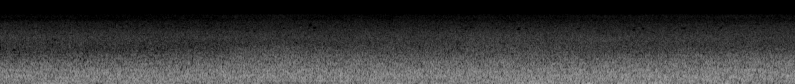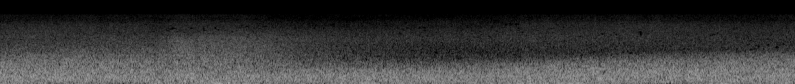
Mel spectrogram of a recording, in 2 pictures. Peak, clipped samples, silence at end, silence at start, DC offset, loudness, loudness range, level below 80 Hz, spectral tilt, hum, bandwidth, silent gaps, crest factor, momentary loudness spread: -14 dBFS; under 0.1%; 0 s; 0 s; under 0.1%; -29 LUFS; 2 LU; -38 dBFS; -6 dB/octave; none; 11.5 kHz; none; 14 dB; 3 LU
